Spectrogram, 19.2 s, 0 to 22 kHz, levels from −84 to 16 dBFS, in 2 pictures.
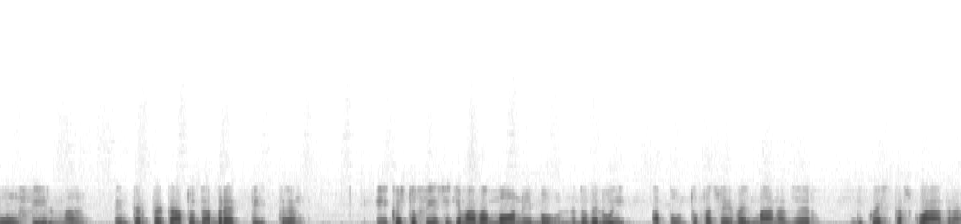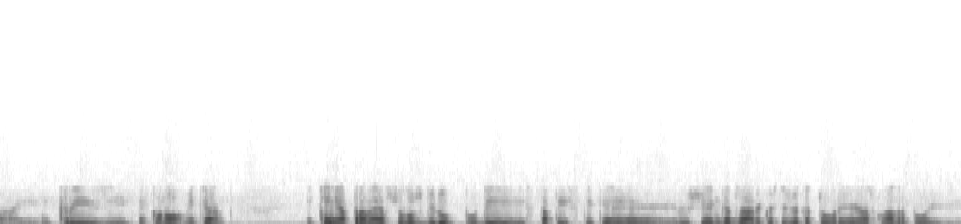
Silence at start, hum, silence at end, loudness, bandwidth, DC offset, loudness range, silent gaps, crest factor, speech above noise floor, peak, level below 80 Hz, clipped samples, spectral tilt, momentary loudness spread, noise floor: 0 s; none; 0.2 s; -25 LUFS; 5.8 kHz; under 0.1%; 3 LU; none; 20 dB; 35 dB; -4 dBFS; -64 dBFS; under 0.1%; -9 dB/octave; 13 LU; -60 dBFS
